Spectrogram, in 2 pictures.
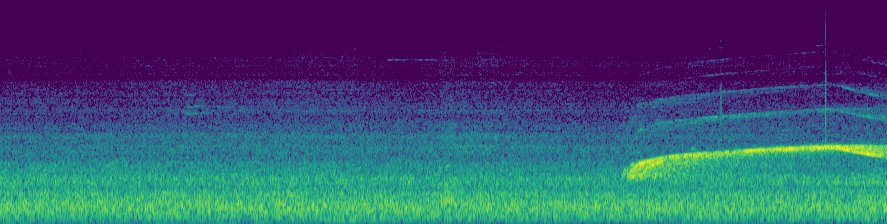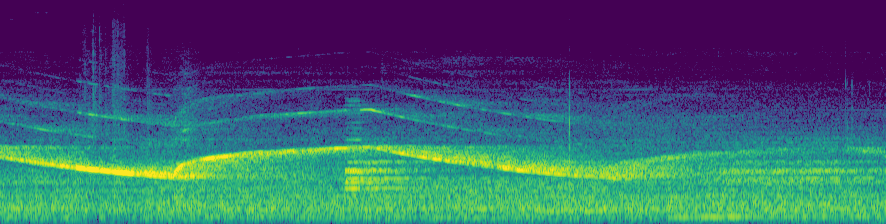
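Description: Fire engine siren wailing over steady city traffic noise. It starts about a third of the way in and rises and falls in slow sweeps of about five seconds, loudest near the middle. A steady horn tone joins in later.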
